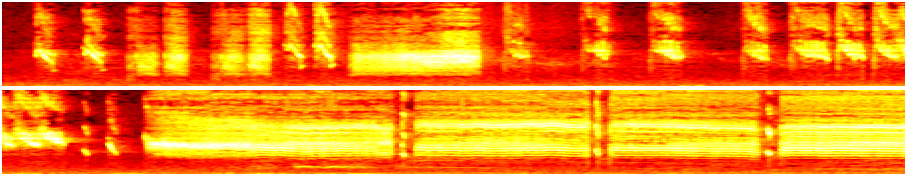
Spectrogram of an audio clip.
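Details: Streaked weaver singing continuously. Sharp ticking notes and short buzzes run into long, sizzling, high-pitched buzzy phrases that are broken by brief clicks.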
